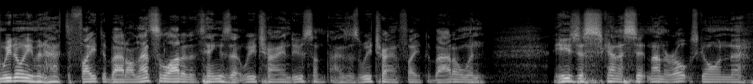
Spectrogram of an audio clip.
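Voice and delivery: usual speaking voice

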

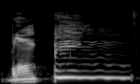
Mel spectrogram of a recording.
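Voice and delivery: high, jokey clunk and ding noises; imitated car clunk noises. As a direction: make the car go blonk and bing.

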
